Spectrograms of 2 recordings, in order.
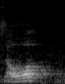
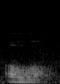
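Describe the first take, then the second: First: It carries the tone pattern meaning hand. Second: It carries the tone pattern meaning respect. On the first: It means a hand. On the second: It means respect.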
